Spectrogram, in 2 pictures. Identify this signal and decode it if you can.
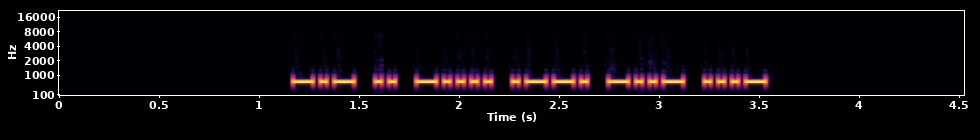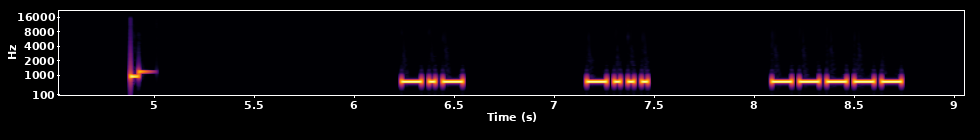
Morse code, heard as a keyed tone, about 36 wpm, spaced as for 23 wpm, 700 Hz. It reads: KI6PXV KB0
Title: USA Call Signs - 6 Characters - 6x Character Spacing - 35wpm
